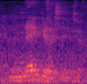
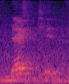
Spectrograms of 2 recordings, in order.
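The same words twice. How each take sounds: First: Every syllable of the word is pronounced. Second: One syllable of the word is dropped. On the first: The speaker calls it right. "It's negative" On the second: The speaker calls it wrong. "I heard someone say negative. So you missed one syllable"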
